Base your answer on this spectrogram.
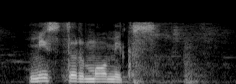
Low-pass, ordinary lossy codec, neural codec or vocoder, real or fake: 7.2 kHz; AAC, 32 kbps; none; real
